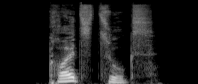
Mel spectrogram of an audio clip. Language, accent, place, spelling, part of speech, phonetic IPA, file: German, Germany, Berlin, Kreuzzugs, noun, [ˈkʁɔɪ̯t͡sˌt͡suːks], De-Kreuzzugs.ogg
- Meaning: genitive singular of Kreuzzug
